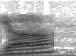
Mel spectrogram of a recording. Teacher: فخمنا بالحرف الأول وحركته ففخم حرف الألف · Term: تفخيم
